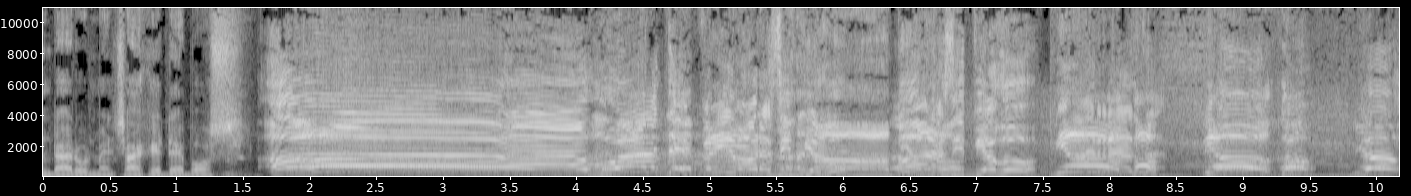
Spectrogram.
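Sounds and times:
speech: 0.0 - 2.0, 5.0 - 10.1
crowd cheering: 1.6 - 9.6
laughter: 2.9 - 7.3.

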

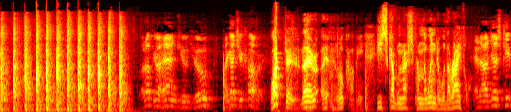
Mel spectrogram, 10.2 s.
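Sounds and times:
knocking on a gate: 0.0 - 2.7
speech: 3.7 - 10.2.

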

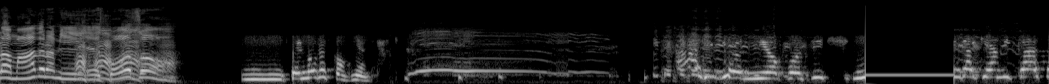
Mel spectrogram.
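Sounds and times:
speech: 0.0 - 1.8, 2.4 - 4.7, 6.5 - 8.7, 9.6 - 10.4
child wailing: 4.1 - 6.2
laughter: 6.4 - 7.8.

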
